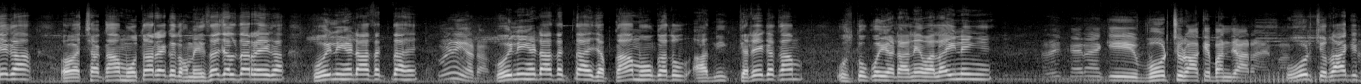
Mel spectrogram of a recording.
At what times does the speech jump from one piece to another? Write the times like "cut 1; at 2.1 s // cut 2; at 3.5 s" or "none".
none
